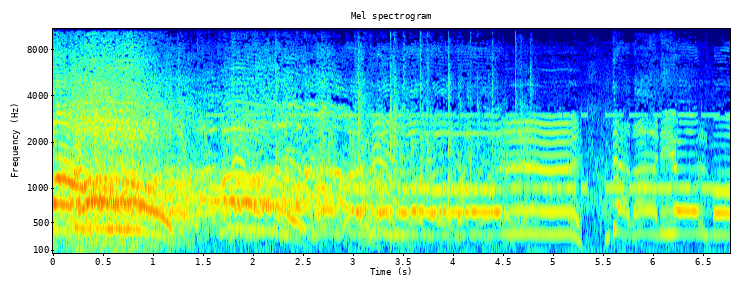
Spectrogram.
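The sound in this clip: A stadium crowd roars and cheers after Spain scores against France in a football match, a loud, sustained wall of shouting voices that dips briefly near the end before surging again.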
